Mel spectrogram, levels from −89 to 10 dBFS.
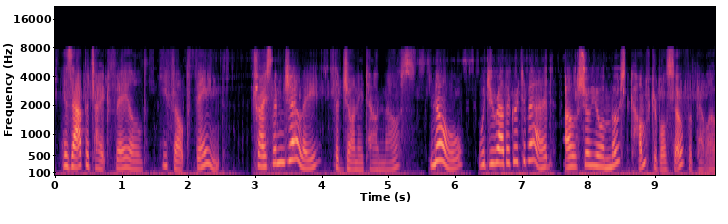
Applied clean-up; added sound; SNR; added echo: neural separator model SepFormer DNS4.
